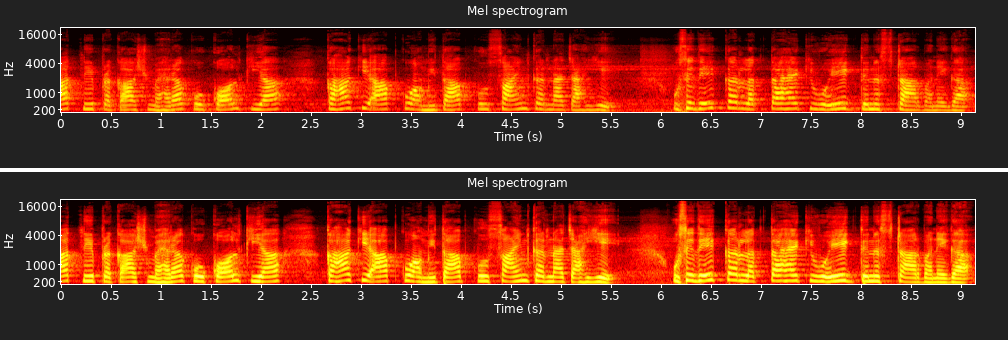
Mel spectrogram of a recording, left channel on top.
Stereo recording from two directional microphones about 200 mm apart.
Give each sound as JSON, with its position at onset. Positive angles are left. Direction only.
{"t": 0.0, "sound": "a woman's voice", "side_deg": -40}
